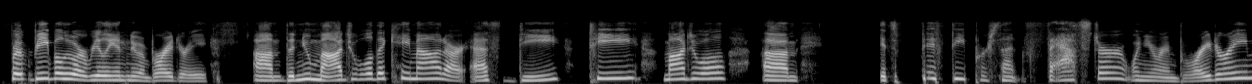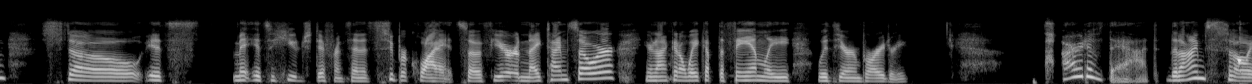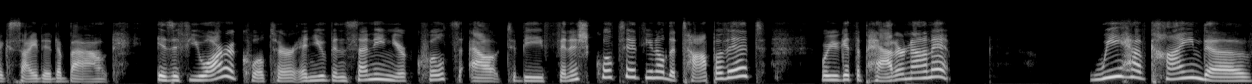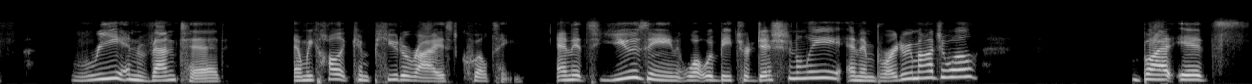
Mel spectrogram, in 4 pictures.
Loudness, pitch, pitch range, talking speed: -19 LUFS, 200 Hz, 175-260 Hz, 135 wpm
